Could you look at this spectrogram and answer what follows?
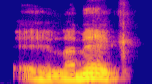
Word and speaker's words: Lamec: En español, cuando se termina en consonante, el acento va en la última, ¿no? Mejor, terminal, aquí esto es Lamec, el acento en la última.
